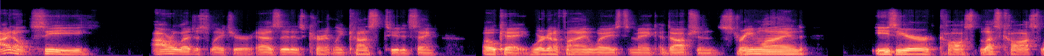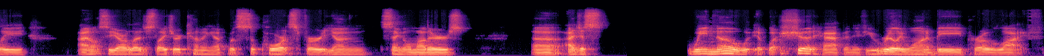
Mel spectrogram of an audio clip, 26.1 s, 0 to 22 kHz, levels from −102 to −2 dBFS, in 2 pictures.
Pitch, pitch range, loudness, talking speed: 95 Hz, 90-110 Hz, -21 LUFS, 125 wpm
